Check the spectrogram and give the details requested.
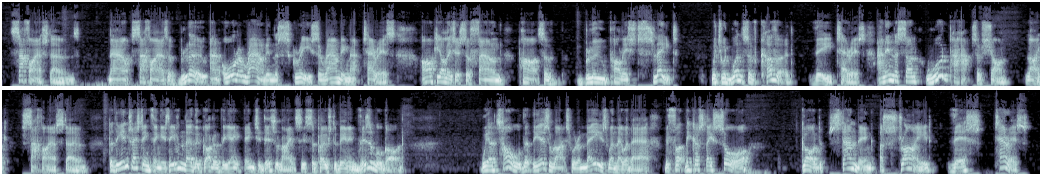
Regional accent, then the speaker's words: Birmingham, West Midlands, United Kingdom; My hometown is Birmingham, in not the one in Alabama, the Birmingham in the center of England. It's England's second biggest city.

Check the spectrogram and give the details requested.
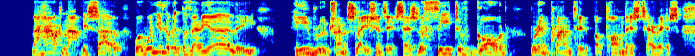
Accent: Birmingham, West Midlands, United Kingdom; My hometown is Birmingham, in not the one in Alabama, the Birmingham in the center of England. It's England's second biggest city.

